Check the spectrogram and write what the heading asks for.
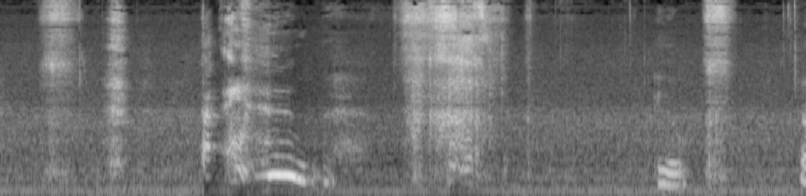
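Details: Person sneezing repeatedly in a bathroom, with some coughing and talking: several sharp, explosive sneeze bursts with brief voiced sounds between, in a small echoey room with a steady hum.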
